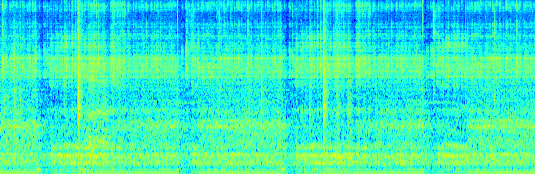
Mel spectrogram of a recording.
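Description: A steady low droning hum that dips briefly about every two to three seconds, with a few faint clicks.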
